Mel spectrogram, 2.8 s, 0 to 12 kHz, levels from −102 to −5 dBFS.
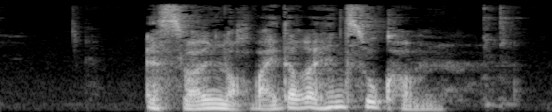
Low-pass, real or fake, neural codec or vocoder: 9.9 kHz; real; none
